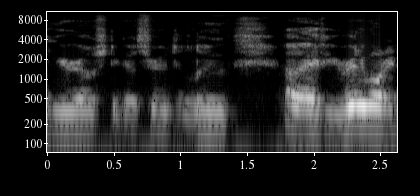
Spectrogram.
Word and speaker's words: Louvre: The Louvre Museum, or Louvre, is what they pronounce it in Paris.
